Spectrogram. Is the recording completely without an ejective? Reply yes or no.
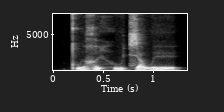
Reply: no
